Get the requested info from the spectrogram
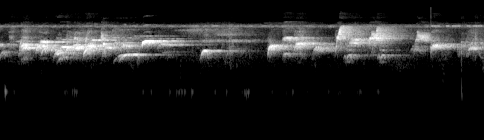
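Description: Several birds chirping at once, many short whistled notes crowding over one another.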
